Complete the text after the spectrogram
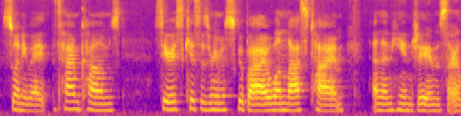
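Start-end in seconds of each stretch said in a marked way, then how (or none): none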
